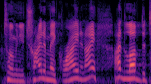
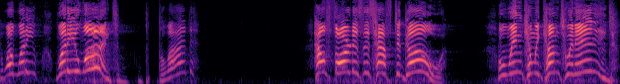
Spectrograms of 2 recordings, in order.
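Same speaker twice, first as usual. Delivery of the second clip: high, loud exasperated pleading; exasperated outburst; 11 semitones higher, 8 dB louder than usual. Retold or imitated. Apologizer pleading loudly with the unforgiving person, high and exasperated. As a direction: throw up your hands, loud and high.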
